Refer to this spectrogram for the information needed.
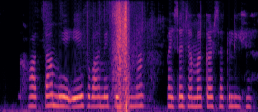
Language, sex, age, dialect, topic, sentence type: Magahi, female, 56-60, Central/Standard, banking, question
